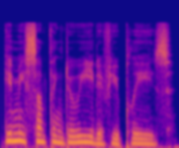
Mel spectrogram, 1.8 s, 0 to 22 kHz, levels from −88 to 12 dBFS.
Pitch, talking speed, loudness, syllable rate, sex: 150 Hz, 265 wpm, -20 LUFS, 6.4 syllables/s, male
